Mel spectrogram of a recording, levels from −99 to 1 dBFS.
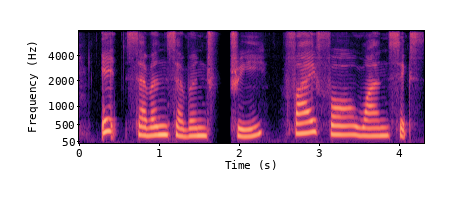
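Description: Speech carried over a call link whose spectrum stops at 8 kHz, consistent with G.722 at 64 kbps, has a call audio freeze from 1.64 to 1.92 s. The last sound is stretched into a fading buzz or hiss, then about 130 ms of silence before the speech resumes where it stopped, now roughly 0.26 s late with nothing lost. The likely cause is packets held up in transit that drained the jitter buffer. On a spectrogram the final harmonics smear into flat horizontal bands that dim to a blank gap. The waveform shows a repetitive, decaying envelope flattening to near zero.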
